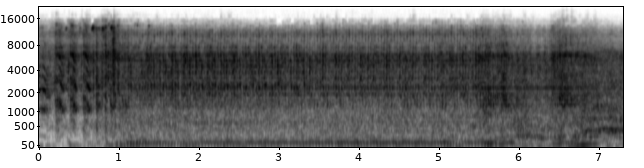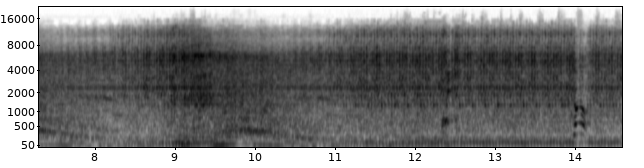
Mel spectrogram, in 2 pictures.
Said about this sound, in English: it's time to start this big rig up and make sure it runs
